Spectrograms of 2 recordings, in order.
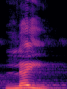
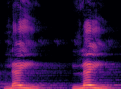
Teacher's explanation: لے غلط ہے، لے اے اور اے نہیں آئے گا، ای آئے گا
